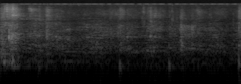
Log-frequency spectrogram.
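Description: Near silence: quiet room tone with a few faint, scattered knocks.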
